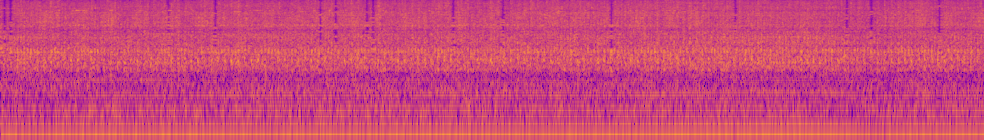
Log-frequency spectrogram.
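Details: Poulan Pro mower that had been sitting, after refitting the forgotten throttle spring: steady even drone with firm low hum, no misses or surging; runs smoothly.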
